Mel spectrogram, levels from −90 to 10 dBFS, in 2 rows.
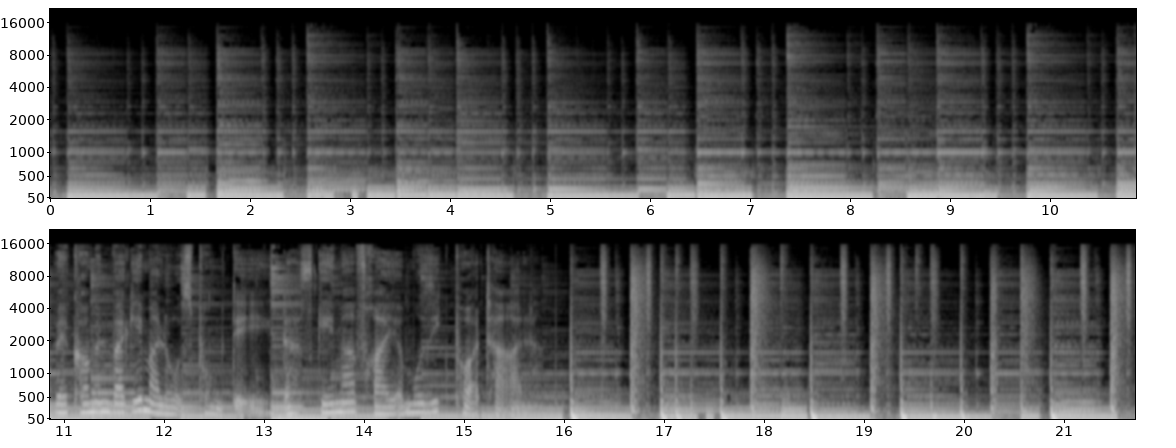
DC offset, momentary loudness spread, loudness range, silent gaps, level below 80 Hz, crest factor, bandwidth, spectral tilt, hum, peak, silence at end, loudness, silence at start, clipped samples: under 0.1%; 8 LU; 3 LU; none; -22 dBFS; 16 dB; 15.5 kHz; -7 dB/octave; none; 0 dBFS; 0 s; -18 LUFS; 0 s; under 0.1%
